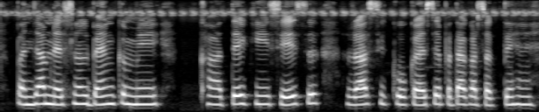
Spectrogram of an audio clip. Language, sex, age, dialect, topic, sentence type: Hindi, female, 18-24, Awadhi Bundeli, banking, question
